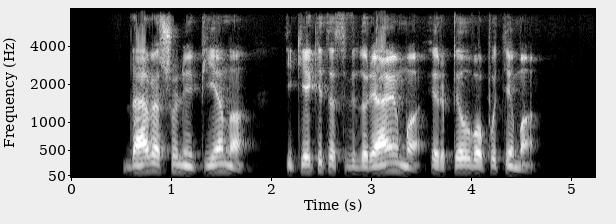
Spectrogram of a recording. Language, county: Lithuanian, Klaipėda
